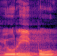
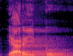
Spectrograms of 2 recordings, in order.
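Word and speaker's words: يريب: Lafat yuribu bacanya boleh yuribu, boleh yaribu.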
